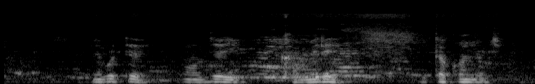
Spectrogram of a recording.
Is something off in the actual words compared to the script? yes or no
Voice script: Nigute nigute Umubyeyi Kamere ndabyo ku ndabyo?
yes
